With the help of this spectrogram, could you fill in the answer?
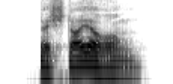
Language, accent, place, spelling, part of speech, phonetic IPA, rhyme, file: German, Germany, Berlin, Besteuerung, noun, [bəˈʃtɔɪ̯əʁʊŋ], -ɔɪ̯əʁʊŋ, De-Besteuerung.ogg
- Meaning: taxation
